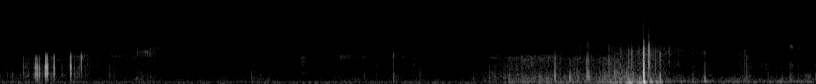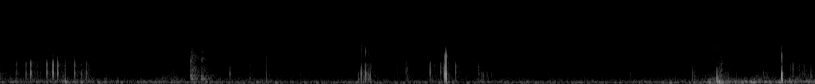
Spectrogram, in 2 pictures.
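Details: Bubbling gurgles and pops with a longer rolling rumble partway through, from a woman's stomach; stomach growling (borborygmi) from gas and fluid shifting in the gut.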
